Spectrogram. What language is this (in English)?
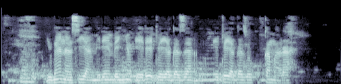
Ganda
